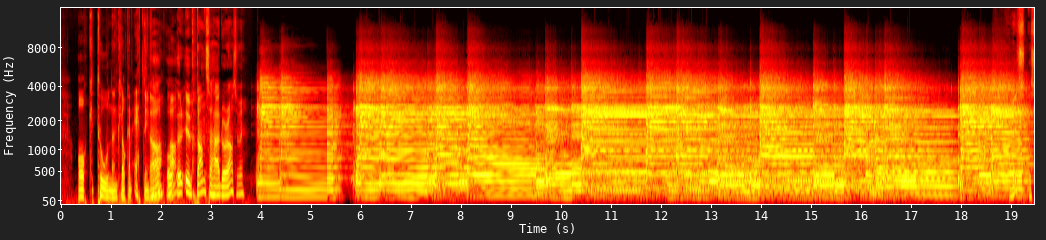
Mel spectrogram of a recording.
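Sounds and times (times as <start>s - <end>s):
speech: 0.4s - 4.3s
electric guitar through germanium overdrive pedal strumming distorted chords: 3.9s - 19.4s.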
